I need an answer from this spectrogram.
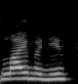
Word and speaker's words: limonene: and oranges there is a substance called lemon in also pronounces limonene that is both well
